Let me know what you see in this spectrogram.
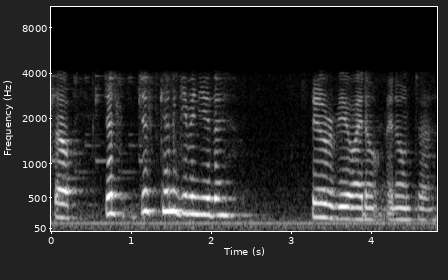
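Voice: medium pitch, expressive, normal speed, faint music behind. A city staff member briefing a board at a public meeting, rambling and correcting themself while sounding reassuring. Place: meeting room. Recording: tinny, lo-fi meeting recording with faint ambience.

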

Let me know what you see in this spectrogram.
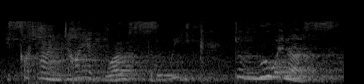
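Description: Woman playing a feisty, animated avenging spirit, roomy sound. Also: high voice, a little slow, noisy background. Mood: urgent, insistent. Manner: indignant, sarcastic, impulsive. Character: feisty, vengeful female spirit crime-fighter, eager subordinate. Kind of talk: audio drama acting. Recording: muffled, roomy audio drama, loud music.

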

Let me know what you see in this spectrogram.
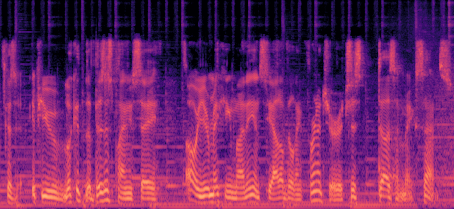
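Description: A man in his fifties from the US Pacific Northwest, a business owner speaking in a halting, self-deprecating way with many fillers, calling in from his workshop. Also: fairly low pitch, over music. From Washington state, US. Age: 50s. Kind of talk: casual interview talk.

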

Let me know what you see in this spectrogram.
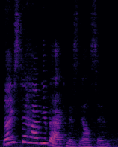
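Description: A woman voicing a fussy, prim man who runs a school, in a lively up-and-down voice, heard from a distance in an echoey room. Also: mid-range voice, normal speed. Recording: roomy, distant, faint hum.

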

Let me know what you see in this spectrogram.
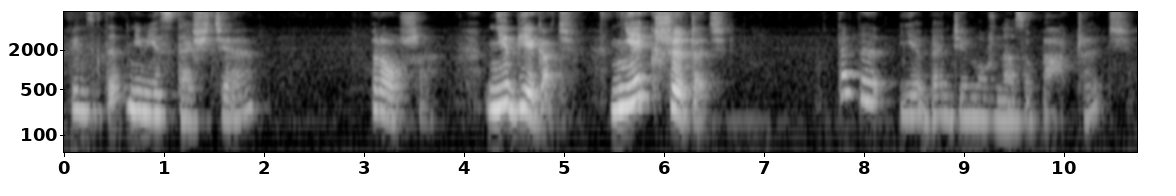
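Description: A woman in her forties reading a rhymed children's story expressively, with deliberate dramatic pauses, in an echoey room. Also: mid-range voice. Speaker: storybook reader. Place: indoor wood-panelled room.

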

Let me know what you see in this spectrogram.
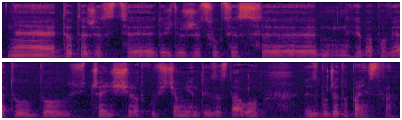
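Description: A man in his thirties interviewing a guest in a local TV studio on a lapel mic, asking measured questions with a few fillers. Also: sits low, steady tone, warm tone, slight background noise.

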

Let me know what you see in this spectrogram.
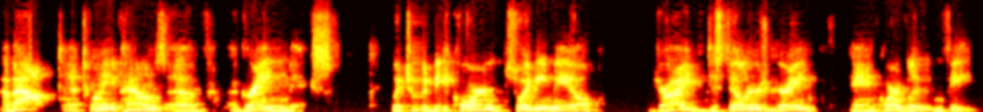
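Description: An American man in his sixties, a farmer giving figures in a halting, matter-of-fact way on a video call. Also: on the high side, a bit bright. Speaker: dairy farm worker answering questions. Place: trophy-lined office, indoors. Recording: muffled, echoey video call audio.

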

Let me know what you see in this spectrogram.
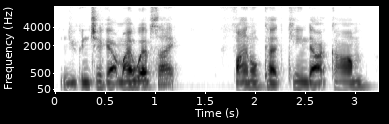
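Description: A man hosting a casual software tutorial in an informal, upbeat, self-deprecating way. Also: fairly low pitch, fairly even intonation, normal speed. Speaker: tutorial host. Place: voice-over on a screen recording.

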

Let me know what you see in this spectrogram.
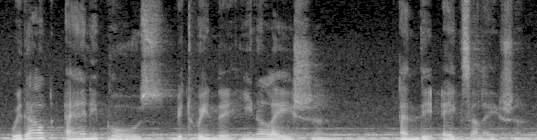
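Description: A man narrating a guided meditation in a gentle, soothing, deliberate way, leaving long pauses between phrases. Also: mid-range voice, expressive, creaky. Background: meditation music with singing bowls.

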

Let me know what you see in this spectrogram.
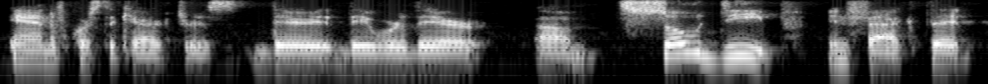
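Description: A man's voice: mid-range voice, lively intonation, unhurried, gravelly, dry recording. A man from San Francisco whose first language was Russian, chatting as an interview guest in a rambling way. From San Francisco, United States. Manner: chatty, rambling, restarts sentences. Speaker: guest author and translator. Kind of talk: casual interview talk. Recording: dry, dull lo-fi sound.

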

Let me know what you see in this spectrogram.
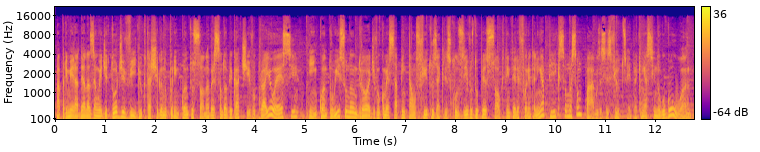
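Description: A man's voice: lowish voice, sing-song, fast talker, hardly any pauses, soft background music. A Brazilian man hosting a daily tech news podcast, chatty and informal, peppering his reading with little tag words. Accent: Brazilian Portuguese. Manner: casual, fillers like "né" and "aí".

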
